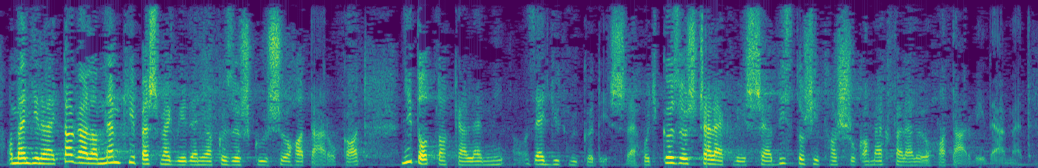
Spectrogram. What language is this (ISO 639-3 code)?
hun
